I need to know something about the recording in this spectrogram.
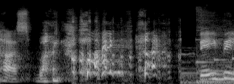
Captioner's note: laughter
